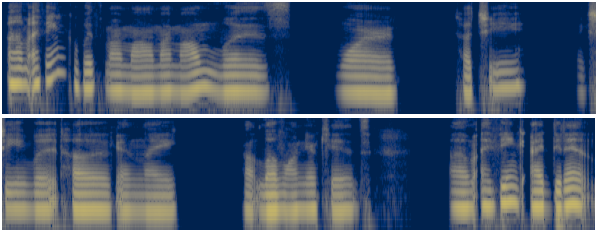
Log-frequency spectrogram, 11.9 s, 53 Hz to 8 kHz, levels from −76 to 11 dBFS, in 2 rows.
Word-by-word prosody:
Um, 210 -1 +5
I 200 +2 +4
think 280 +10 -3
with 175 0 -1
my 160 -1 0
mom 150 -1 0
my 150 0 0
mom 160 +3 0
was 150 0 -1 0.4
more 145 -2 -1 0.6
touchy, 175 +6 -3 0.5
like, 140 -1 -21
she 140 0 +2
would 135 0 -1
hug 135 0 +3
and, 130 0 -3
like, 125 0 -2 0.8
love 130 +1 +4
on 135 +1 -1
your 140 0 0
kids. 135 +1 -4 0.8
Um, 145 0 +2
I 160 -1 +3
think 185 +2 +3
I 150 0 +6
didn't 160 +3 +3
145 Hz, 130 wpm, -22 LUFS, 135-160 Hz, 0.8 s, I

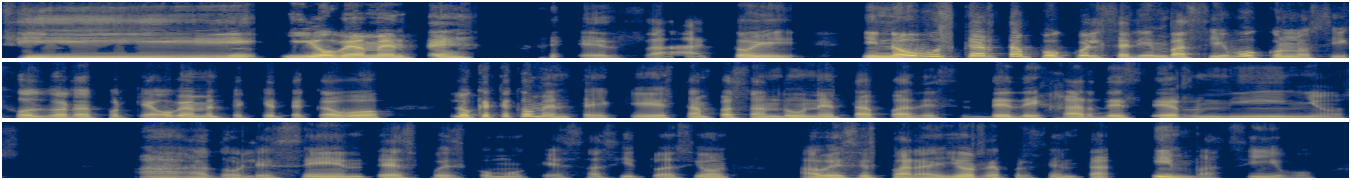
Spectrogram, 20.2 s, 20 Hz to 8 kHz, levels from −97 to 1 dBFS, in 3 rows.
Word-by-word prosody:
Sí, 170 +3 0
y 155 0 +4
obviamente 180 -1 +7 0.5
Exacto. 75 - -4
Y 150 -3 -1 0.3
y 160 - +6
no 180 +5 +10
buscar 225 -2 +3
tampoco 205 -4 +3
el 205 - -2
ser 175 +1 0
invasivo 200 +1 +2
con 135 -3 -1
los 110 +4 -7
hijos, 155 -3 -3
¿verdad?, 115 0 -2
Porque 115 -2 -7
obviamente 145 -3 -2
que - - -9
te - - -11
acabo 75 +1 0 0.3
lo 150 0 +3
que 210 - +3
te 230 - -5
comenté, 165 - -1
que 115 -1 -6
están 120 +3 -5
pasando 135 0 -4
una 135 0 -2
etapa 135 0 -3
de 110 -1 -12
de 115 +1 -3
dejar 110 +9 -4
de 170 -2 -1
ser 145 0 -2
niños 130 -1 -10 0.6
a 110 0 -10
adolescentes, 115 +5 -6
pues, 105 -4 -10
como 100 +1 -14
que - - -19
esa 115 +3 -16
situación 130 +2 -9 0.3
a 110 - -4
veces 110 +5 -2
para 105 -1 -4
ellos 120 +2 -1
representa, 105 +1 -10 0.2
invasivo, 100 -4 -4
135 Hz, 145 wpm, -23 LUFS, 110-165 Hz, 0.6 s, no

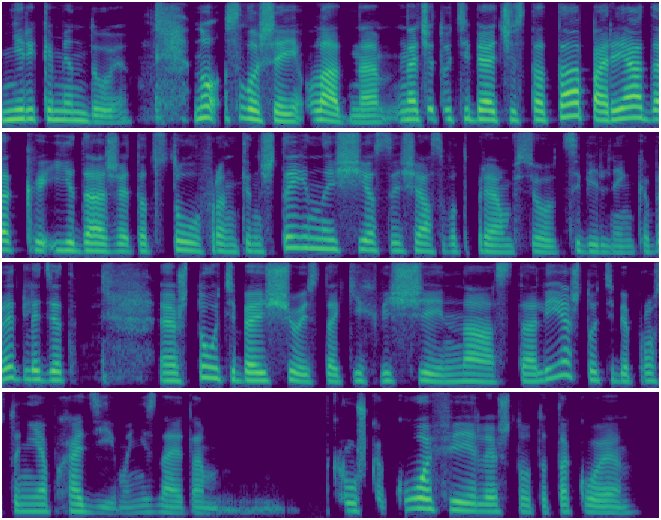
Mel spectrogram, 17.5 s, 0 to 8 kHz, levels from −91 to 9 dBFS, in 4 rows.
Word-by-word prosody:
Не 210 +2 +5
рекомендую. 195 -10 0 0.4
Ну, 255 +2 +5
слушай, 205 -7 +3
ладно. 150 -7 +4
Значит, 215 +2 +2
у - - 0
тебя 220 -2 +5
чистота, 205 +8 +5
порядок, 210 -2 +6
и 190 0 -1
даже 175 -2 +2
этот 170 +1 -6
стул-Франкенштейн 185 +6 -2
исчез, 200 -2 -2
и 180 - -4
щас 170 -1 -3
вот 165 -2 -13
прям 155 -3 -3
всё 150 -1 -6
цивильненько 155 -2 -8
выглядит. 210 -3 0 0.5
Э, 185 0 0
что 255 +9 -2
у 245 - +2
тебя 200 -3 +2
ещё 185 +1 +2
из 160 -1 -3
таких 170 +1 -7
вещей 180 -1 -3
на 165 -1 -2
столе, 195 - -3
что 200 -7 -5
тебе 180 -3 -7
просто 175 0 -9
необходимо? 160 -6 -6
Не 145 +2 -17
знаю, 140 -3 -7
там, 130 -2 -9
м, 205 +4 -25 0.3
кружка 170 -4 -7
кофе 220 -4 +2
или 165 -1 -2
что-то 150 -2 -11
такое? 140 -3 -6
180 Hz, 155 wpm, -21 LUFS, 160-210 Hz, 0.5 s, порядок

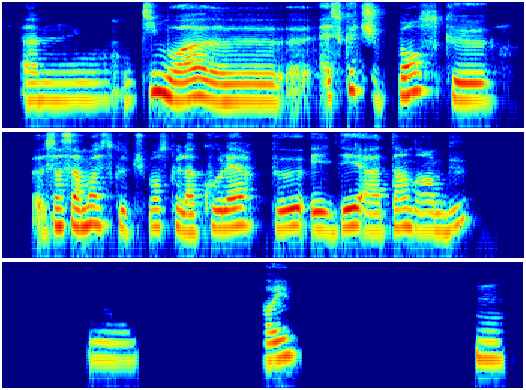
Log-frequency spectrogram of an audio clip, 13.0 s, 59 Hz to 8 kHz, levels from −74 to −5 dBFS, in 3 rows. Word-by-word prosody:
Hem, 175 0 -7 0.3
dis-moi, 205 -5 +5
heu 170 -2 0
heu, - - -8
est-ce 185 - -1
que 275 - 0
tu 240 -8 -1 0.2
penses 245 +4 +2
que, 175 -2 +1 0.5
heu, - - -6
sincèrement, 205 0 +3
est-ce 220 0 -4
que 210 - -6
tu 180 -1 -7
penses 200 0 -6
que 200 - -4
la 165 -2 +1
colère 200 +4 +1
peut 200 +3 +4
aider 180 +3 +4
à 175 - -1
atteindre 190 +3 -3
un 175 0 -3
but? 205 +11 -7 1.1
Ou 175 0 -12 1.0
Oui. 195 +5 -1 1.4
Mmh. 180 -2 -7
185 Hz, 125 wpm, -21 LUFS, 175-205 Hz, 1.4 s, dis-moi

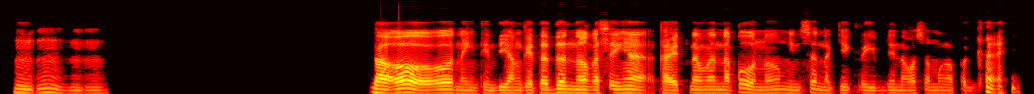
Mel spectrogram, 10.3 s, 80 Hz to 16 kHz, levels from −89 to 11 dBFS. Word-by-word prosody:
Mm, 135 -2 -5
mm. 115 -5 -10 2.6
Oo, 135 +1 +7 0.4
oo. - - +6
Naiintindihan 115 0 -4
kita 120 +1 +1
dun 140 -1 +3
'no 125 0 +4
kasi 120 - 0
nga 135 -1 +4 0.3
kahit 115 -1 +1
naman 125 -1 -3
ako 155 +6 -5 0.2
'no, 125 +2 -7
minsan 120 +3 -7
nagki-crave 115 0 -10
din 115 -1 -8
ako 115 +1 -7
sa 120 - -10
mga 115 -1 -10
pagkain. 110 -1 -5
120 Hz, 120 wpm, -21 LUFS, 115-130 Hz, 2.6 s, Oo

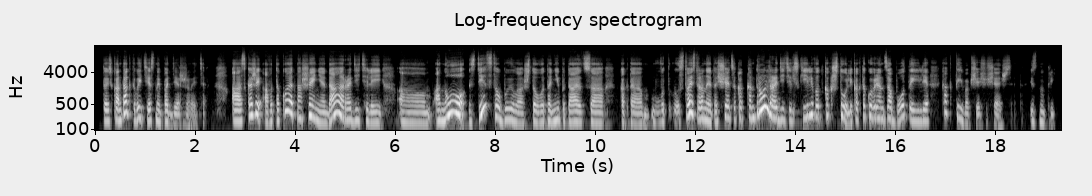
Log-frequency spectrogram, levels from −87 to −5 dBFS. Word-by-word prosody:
То 175 - 0
есть 175 0 -1
контакт 275 +11 +4
вы 205 +4 -1
тесный 180 -3 -2
поддерживаете. 135 -4 -6 0.5
А 170 -1 +3
скажи, 255 +9 +4
а 155 -10 0
вот 165 - -7
такое 290 - +4
отношение, 210 - +1
да, 270 - +5
родителей, 175 -5 -3 0.3
а, 155 -2 -5 0.2
оно 270 - +4
с 165 - -3
детства 295 - +2
было, 170 -5 -3
что 160 +1 -2
вот 160 +2 -5
они 175 +3 -1
пытаются 160 -3 -1 0.3
как-то, 155 0 -5 0.2
м, 125 0 -10
вот, 160 +2 -9
э 155 -2 -8
С - - -4
твоей 275 +5 +7
стороны 200 -6 0
это 165 -1 -1
ощущается 220 +3 0
как 205 0 -6
контроль 315 - +6
родительский 190 -4 0
или 255 +3 +2
вот 230 -2 -3
как 245 0 -4
что, 245 - +2
или 150 +1 -2
как 190 +2 -4
такой 230 0 -2
вариант 205 -3 -1
заботы, 200 0 -1
или 175 +1 -2 0.2
как 305 -1 -5
ты 210 -5 -6
вообще 140 -2 -7
ощущаешься 130 - -8 0.3
изнутри? 150 -5 -11
180 Hz, 155 wpm, -22 LUFS, 160-220 Hz, 0.5 s, твоей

